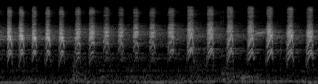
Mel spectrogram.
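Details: Little spiderhunter in lively, 'gacor' singing used as a lure to prompt other spiderhunters to sing. Sharp, high, chipping notes come in a fast, steady series of about five per second throughout.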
